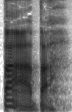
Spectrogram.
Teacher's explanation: Second one, neutral tone. The first one is fourth tone.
